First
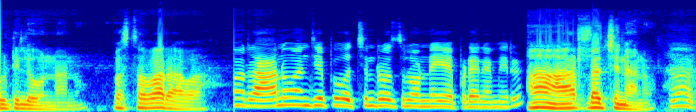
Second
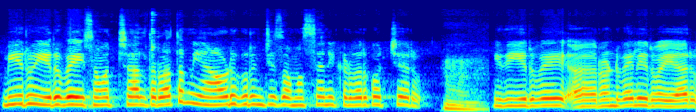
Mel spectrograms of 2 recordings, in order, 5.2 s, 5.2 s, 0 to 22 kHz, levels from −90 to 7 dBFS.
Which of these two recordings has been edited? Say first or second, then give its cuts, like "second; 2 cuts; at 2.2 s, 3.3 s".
first; 1 cut; at 1.7 s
